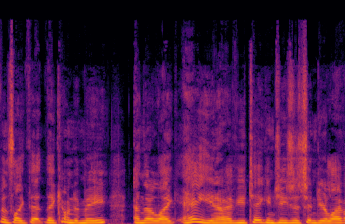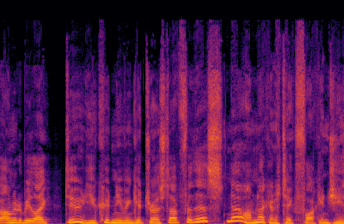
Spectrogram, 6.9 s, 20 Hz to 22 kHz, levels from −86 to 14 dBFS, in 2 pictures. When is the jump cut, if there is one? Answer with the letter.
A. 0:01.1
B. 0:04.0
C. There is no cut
B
